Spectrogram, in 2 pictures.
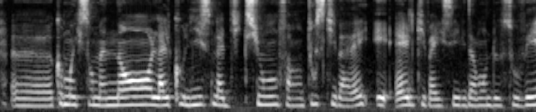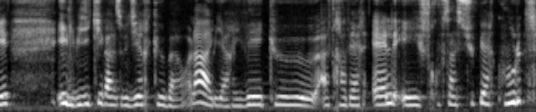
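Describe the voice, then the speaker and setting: A woman with a medium pitch keeps her intonation fairly even while talking at a fairly quick pace. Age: 20s. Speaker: book reviewer. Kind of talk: casual book review. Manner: halting.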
